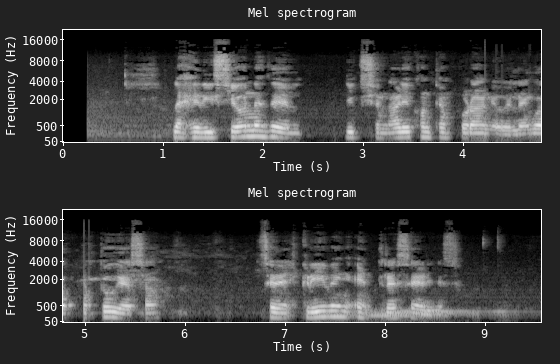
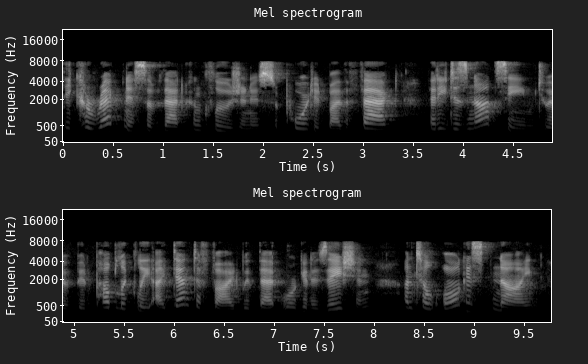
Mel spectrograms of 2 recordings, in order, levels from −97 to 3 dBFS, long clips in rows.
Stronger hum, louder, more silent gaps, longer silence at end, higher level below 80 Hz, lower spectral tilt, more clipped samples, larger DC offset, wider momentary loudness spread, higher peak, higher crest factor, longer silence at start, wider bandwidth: neither; first, -17 LUFS vs -30 LUFS; neither; first, 0.35 s vs 0.2 s; first, -62 dBFS vs under -90 dBFS; first, -3.5 dB/octave vs 11 dB/octave; neither; neither; about the same, 19 LU vs 19 LU; first, 0 dBFS vs -10 dBFS; second, 18 dB vs 24 dB; first, 0.6 s vs 0 s; first, 16 kHz vs 8 kHz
